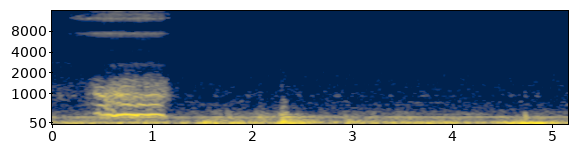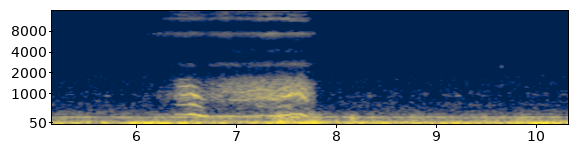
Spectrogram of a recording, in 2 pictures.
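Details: Sleeping Pomeranian Korosuke, a retired breeding dog, snoring loudly enough to be likened to Godzilla's roar: two long, groaning, tonal snores near the start and around six seconds, with low rumbling breaths between them in a quiet room.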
